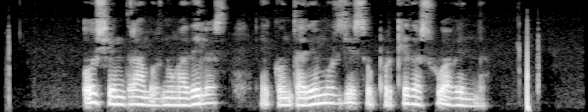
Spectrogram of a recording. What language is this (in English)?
Galician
